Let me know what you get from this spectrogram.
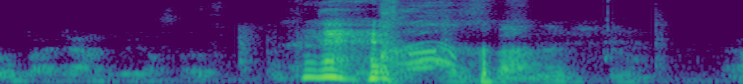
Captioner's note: laughter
